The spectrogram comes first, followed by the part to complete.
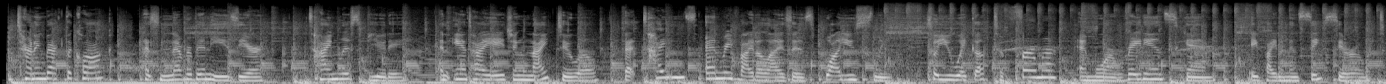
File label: Commercial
